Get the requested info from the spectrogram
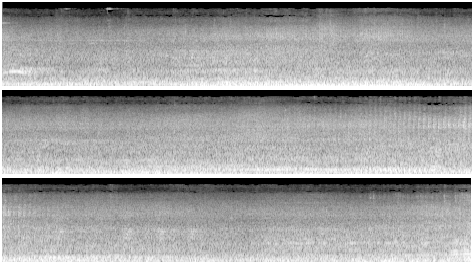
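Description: Steady street traffic: passing engines and road noise from cars and three-wheelers on a city road.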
